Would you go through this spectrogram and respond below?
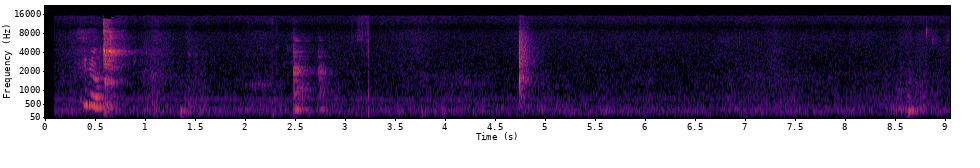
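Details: Riley hiccups: a few brief, abrupt hiccup sounds, irregularly spaced, in a quiet room; hiccups.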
